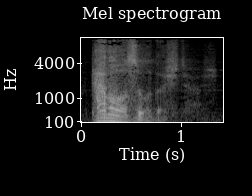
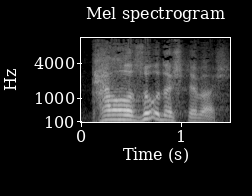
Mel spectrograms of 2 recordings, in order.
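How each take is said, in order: First: Low, soft word of advice; hushed exhortation. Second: تواضع raised and pressed firmly; firm exhortation. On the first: Preacher repeating advice to listeners, hushed and low. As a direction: drop right down for تواضع. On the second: Preacher urging listeners to be humble, firm exhortation. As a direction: urge it out clearly on تواضع. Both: Real, not acted.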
